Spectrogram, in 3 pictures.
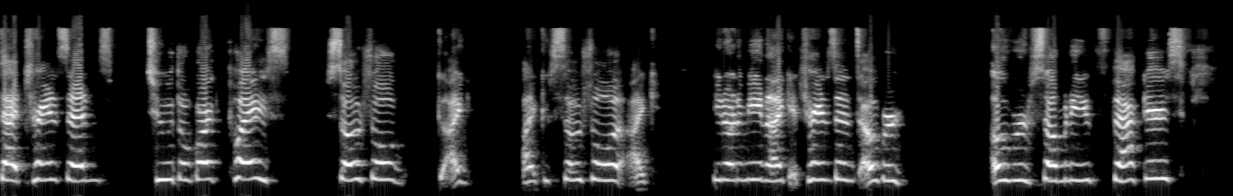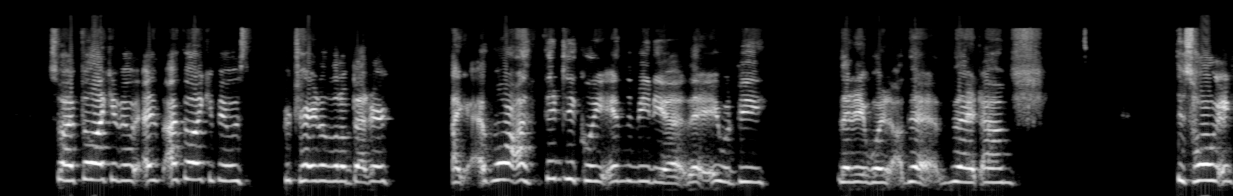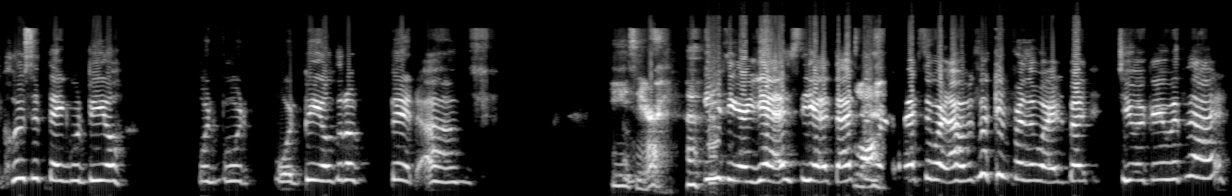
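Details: Dysarthria in a woman with a more severe form of cerebral palsy, who says it is harder for her to talk.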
